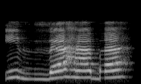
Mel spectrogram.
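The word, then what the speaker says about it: إِذْ ذَهَبَ: Kemudian idzahaba, ya. Bukan dibaca iz. Kemudian zahaba, jangan jangan dipisah.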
